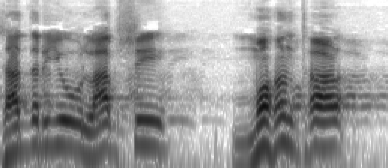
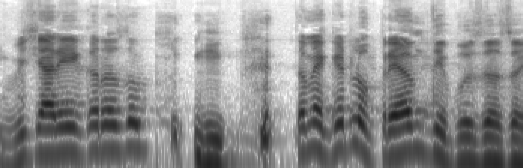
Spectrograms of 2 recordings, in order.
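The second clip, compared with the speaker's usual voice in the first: imitated halting stammer, pitched down; stammering friend; 4 semitones lower, 4 dB quieter than usual. Friend telling comedian he's going for vaccine, imitated stammer. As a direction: play the friend whose tongue sticks. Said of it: "જીભ જલાઈ ચોંટે અટકે".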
